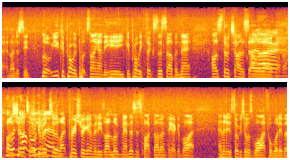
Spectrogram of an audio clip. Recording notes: Bouncing over boulders we traverse through a river way for the perfect podcast setting (ambient sound involved). In the Blistering North Queensland heat we sit down to chat.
